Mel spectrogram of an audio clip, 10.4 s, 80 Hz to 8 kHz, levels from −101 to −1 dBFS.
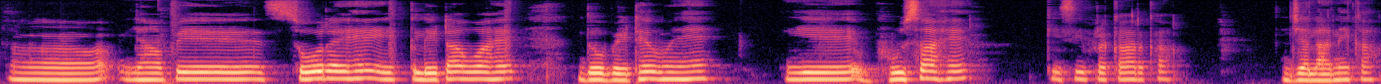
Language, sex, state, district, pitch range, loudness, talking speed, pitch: Kumaoni, female, Uttarakhand, Uttarkashi, 190-205 Hz, -14 LUFS, 125 wpm, 195 Hz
